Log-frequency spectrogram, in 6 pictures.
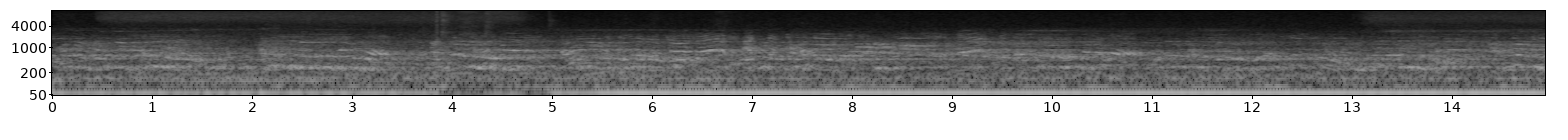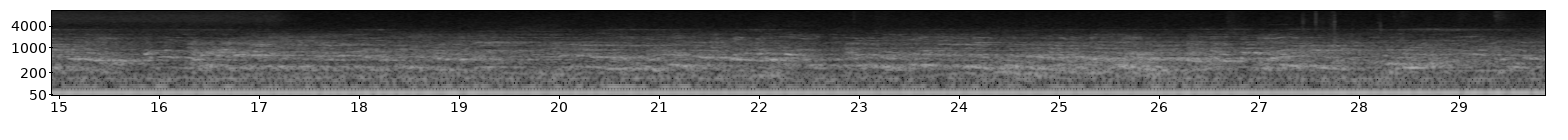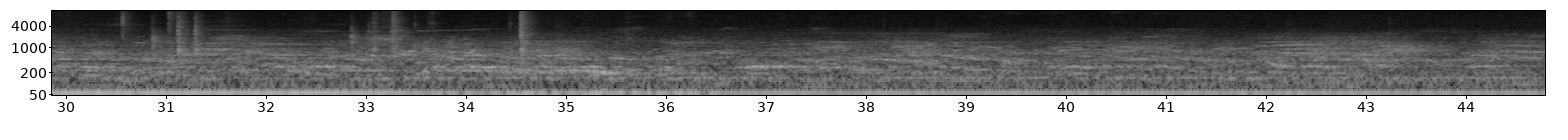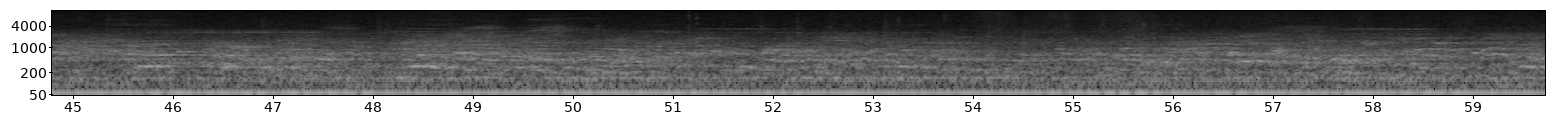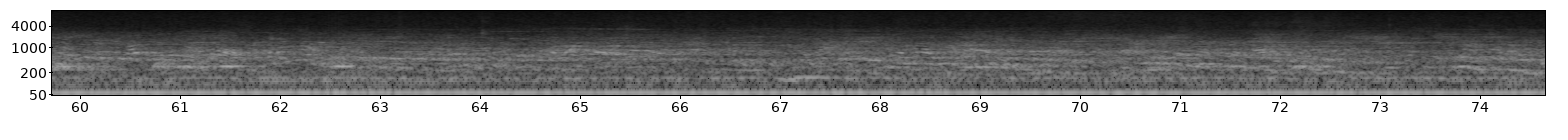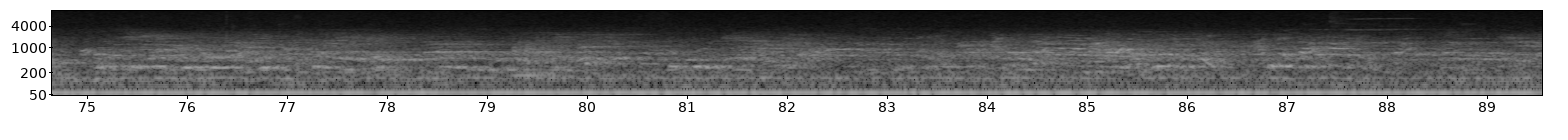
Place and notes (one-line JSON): {"title": "thanjavur speeches - tamil nadu, india", "description": "recorded in my hotel room - there were numerous political campaigns going on simultaneously in the town - the sound scape was fantastic!\nrecorded november 2007", "latitude": "10.79", "longitude": "79.14", "altitude": "56", "timezone": "Europe/Berlin"}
